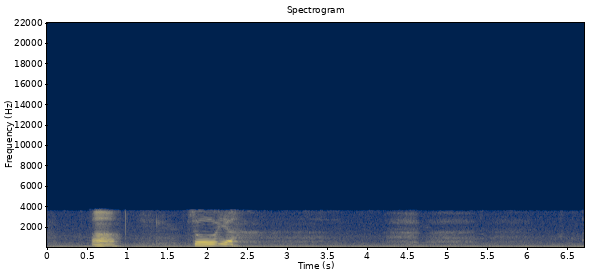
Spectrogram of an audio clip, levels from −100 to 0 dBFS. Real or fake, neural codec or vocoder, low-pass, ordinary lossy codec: real; none; 3.6 kHz; AAC, 24 kbps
